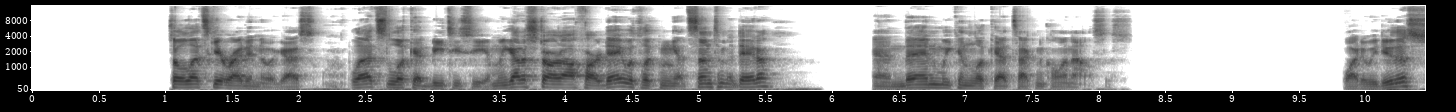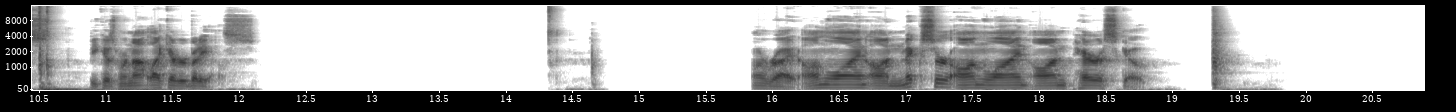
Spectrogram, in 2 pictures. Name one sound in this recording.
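A man talks calmly and closely into a microphone, in short bursts with pauses.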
